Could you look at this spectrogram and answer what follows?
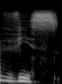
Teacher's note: No neerlandês é mais suave, é quase um sopro, um som que fica ali no meio do caminho entre o nosso V e o F. Pensa na palavra vis, que significa peixe. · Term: letra V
